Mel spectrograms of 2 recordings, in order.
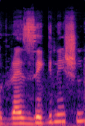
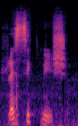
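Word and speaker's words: resignation: तो रेजिग्नेशन होता है, ना कि रेसिग्नेशन।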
